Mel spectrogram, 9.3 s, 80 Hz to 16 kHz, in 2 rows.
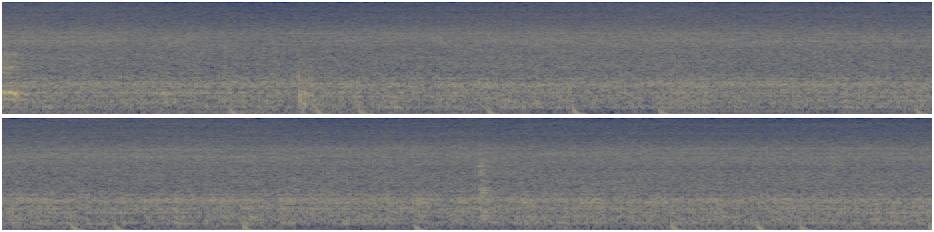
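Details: Fractional CO2 laser resurfacing of perioral lines around the mouth, done in the office: steady airy whoosh of the smoke evacuator with faint, irregular soft clicks of laser pulses.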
